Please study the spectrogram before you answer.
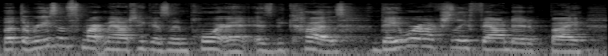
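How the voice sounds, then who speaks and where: A young woman with a slightly hoarse voice, chatting earnestly to her viewers on a vlog, with plenty of ums and restarts. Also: medium pitch, animated, moderate pace, pushed and bright, a little hiss or hum, poor audio. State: a little hoarse. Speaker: vlogger. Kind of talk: casual talk to camera to live viewers.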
